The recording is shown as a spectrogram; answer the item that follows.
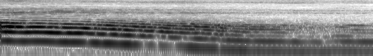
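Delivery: deepest, drawn-out "oh" at bottom of range. Showing the bottom of one's range: lowest pitch. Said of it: "I get down to".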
